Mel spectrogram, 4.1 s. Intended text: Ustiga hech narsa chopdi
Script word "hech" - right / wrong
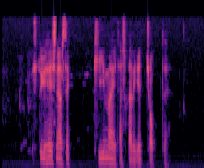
right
